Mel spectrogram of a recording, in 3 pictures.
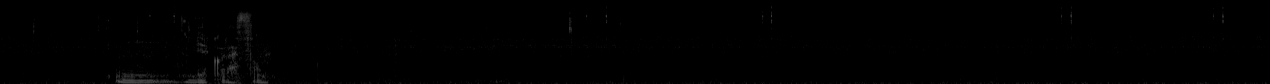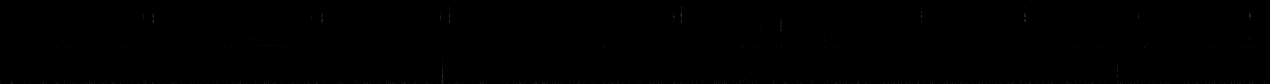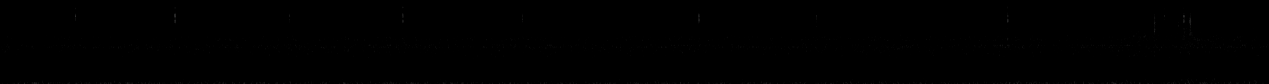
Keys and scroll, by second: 0.3 space, 1.5 space, 4.7 p, 5.7 space, 20.1 shift+c, 36.9 space, 37.7 a.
